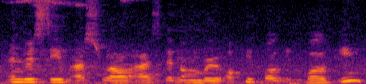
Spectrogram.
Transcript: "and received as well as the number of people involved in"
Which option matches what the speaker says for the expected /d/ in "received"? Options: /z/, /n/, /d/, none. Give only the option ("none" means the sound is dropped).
none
